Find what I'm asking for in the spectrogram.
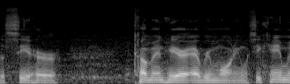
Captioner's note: people chattering distantly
